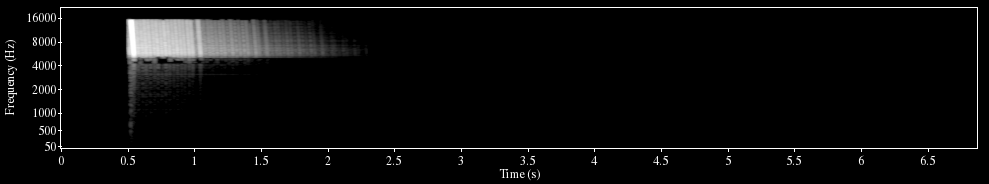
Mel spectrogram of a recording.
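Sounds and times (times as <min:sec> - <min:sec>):
electronic chirp with reverb: 0:00.5 - 0:01.6.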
